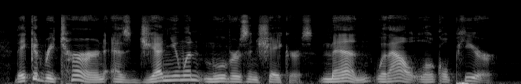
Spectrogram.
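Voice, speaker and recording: At a fairly slow pace, a man speaks with an ordinary speaking voice of medium pitch. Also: quiet background. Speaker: history podcast narrator. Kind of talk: history documentary narration. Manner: measured, even-paced, formal storytelling.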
